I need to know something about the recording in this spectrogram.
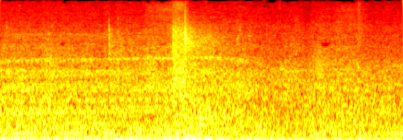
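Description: Touring motorcycle engine running at freeway speed, heard from the rider's seat as a steady low rumble mixed with wind and road noise.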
